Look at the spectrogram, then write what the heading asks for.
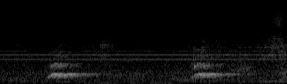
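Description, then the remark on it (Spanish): A small dog whimpers twice, two short, high whining cries about a second and a half apart, fairly soft against a quiet indoor background with no talking. “Mira, el perrito se queja.”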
